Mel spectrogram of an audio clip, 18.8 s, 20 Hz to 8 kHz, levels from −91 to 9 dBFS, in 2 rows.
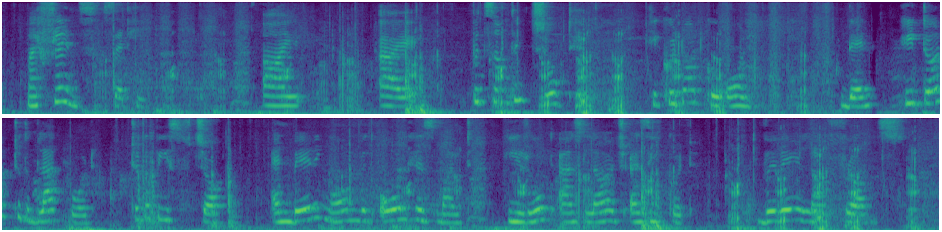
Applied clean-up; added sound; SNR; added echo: none; Livestock, farm animals, working animals; 6 dB; none.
